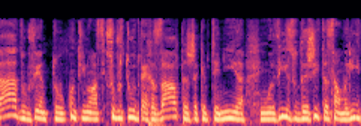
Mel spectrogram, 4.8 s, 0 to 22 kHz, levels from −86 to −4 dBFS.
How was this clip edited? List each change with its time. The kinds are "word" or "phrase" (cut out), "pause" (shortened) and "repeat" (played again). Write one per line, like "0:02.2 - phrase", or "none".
0:01.4 - word
0:01.8 - word
0:03.5 - word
